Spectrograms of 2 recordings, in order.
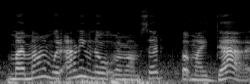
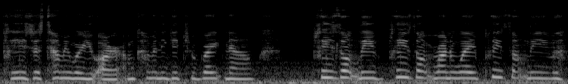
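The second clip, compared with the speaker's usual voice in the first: quiet pleading; 9 dB quieter than usual. Retold or imitated. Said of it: "he pleaded his case".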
